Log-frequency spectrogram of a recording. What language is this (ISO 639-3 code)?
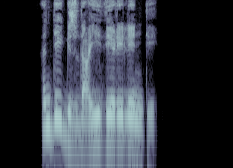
kab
